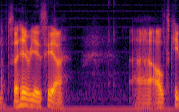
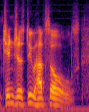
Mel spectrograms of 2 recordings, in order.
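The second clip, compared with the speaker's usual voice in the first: mock indignant protest, higher and slow; angry ginger kid; 5 semitones higher, slower than usual. Quoting the viral video kid, mock angry. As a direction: lightly imitate a kid's angry outburst. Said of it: "who was getting all angry and going".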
